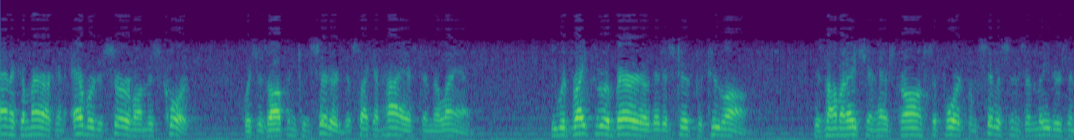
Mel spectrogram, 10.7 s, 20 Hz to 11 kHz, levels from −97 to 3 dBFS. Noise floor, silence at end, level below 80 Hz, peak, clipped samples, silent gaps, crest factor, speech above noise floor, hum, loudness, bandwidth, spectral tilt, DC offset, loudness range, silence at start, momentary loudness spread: -51 dBFS; 0 s; -56 dBFS; -8 dBFS; under 0.1%; none; 20 dB; 24 dB; none; -28 LUFS; 4.2 kHz; -9 dB/octave; 0.3%; 2 LU; 0 s; 12 LU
